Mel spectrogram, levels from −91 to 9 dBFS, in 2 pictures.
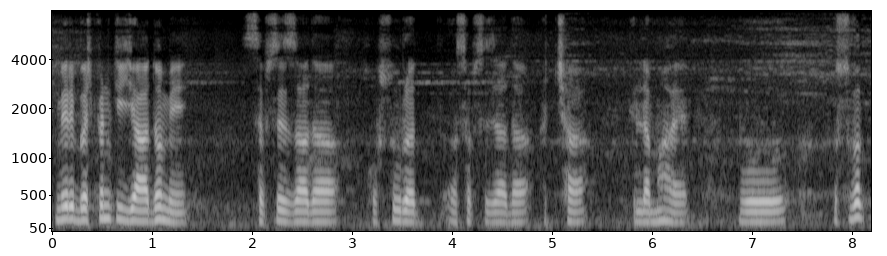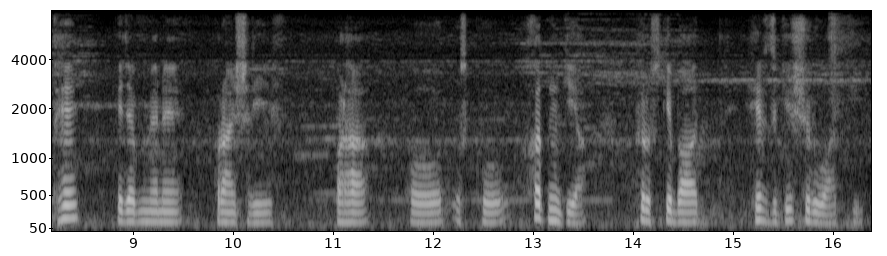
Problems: none marked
